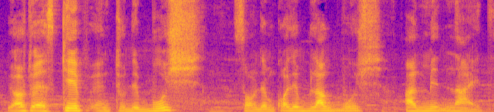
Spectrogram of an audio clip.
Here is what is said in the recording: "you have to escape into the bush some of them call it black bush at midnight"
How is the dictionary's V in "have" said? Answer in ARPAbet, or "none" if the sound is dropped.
F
